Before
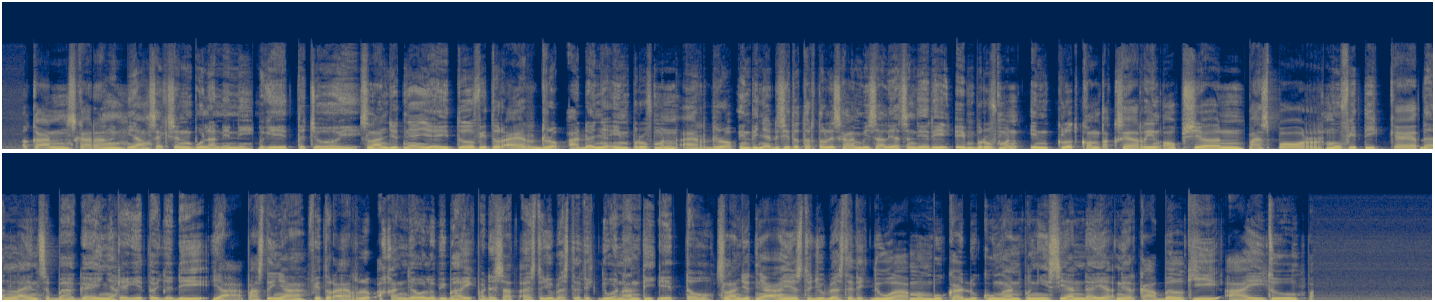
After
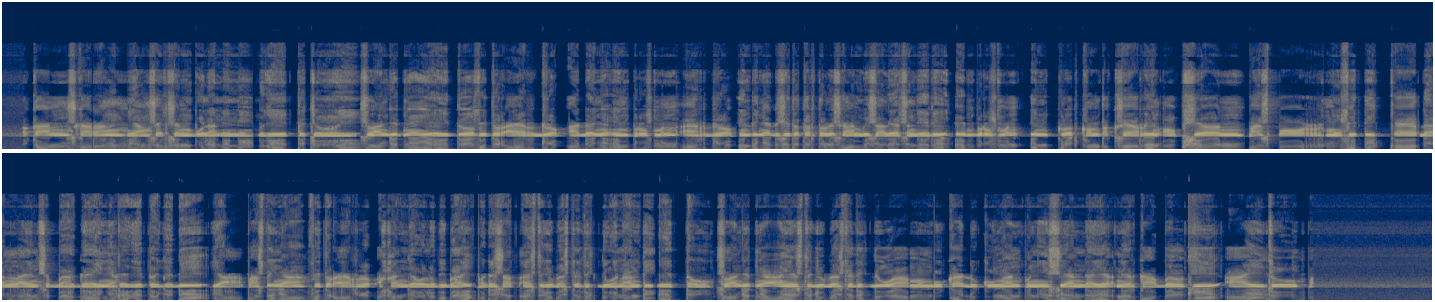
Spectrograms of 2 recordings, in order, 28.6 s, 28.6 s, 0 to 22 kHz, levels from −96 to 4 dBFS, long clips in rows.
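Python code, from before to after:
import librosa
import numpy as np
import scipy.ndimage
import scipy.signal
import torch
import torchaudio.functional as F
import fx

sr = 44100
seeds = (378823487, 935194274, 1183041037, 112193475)

y = fx.band_swap(x, sr, width_hz=2000)
y = fx.peak_eq(y, sr, hz=130.0, db=-12.5, octaves=2.1, at=(9.29, 10.3))
y = y * librosa.db_to_amplitude(-6.0)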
